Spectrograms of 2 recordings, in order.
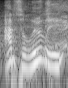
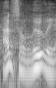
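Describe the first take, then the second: First: Absolutely with a chuckle; laughing absolutely. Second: Said in the usual way. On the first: Retold or imitated. Teammate agreeing, laughing absolutely. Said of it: "you go". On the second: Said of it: "you're like".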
